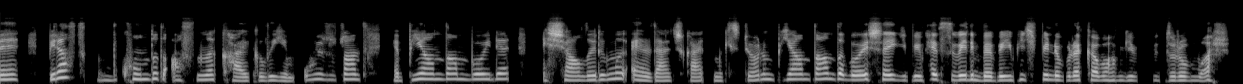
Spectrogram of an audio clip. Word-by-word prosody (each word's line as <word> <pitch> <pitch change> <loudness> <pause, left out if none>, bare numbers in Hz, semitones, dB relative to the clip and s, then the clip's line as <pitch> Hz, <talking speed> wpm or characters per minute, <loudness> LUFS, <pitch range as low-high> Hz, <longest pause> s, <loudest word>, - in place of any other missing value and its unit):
ve 230 +1 +3 0.3
biraz 315 +6 +4 0.2
bu 195 +1 -12
konuda 245 +1 -3
da 235 - -2
aslında 215 +3 -4
kaygılıyım. 175 -1 -4
O 215 +3 -9
yüzden, 240 0 -2 0.3
ya, 175 - -2
bir 235 - -2
yandan, 245 -1 0
böyle, 245 +1 -1 0.3
eşyalarımı 205 +6 +4
elden 175 -4 -1
çıkartmak 175 0 -1
istiyorum, 215 +5 -2
bir 240 - -2
yandan 240 +1 -1
da, 245 -4 +1
böyle, 215 +2 +4
şey 225 -1 +7
gibiyim, 195 0 -3
hepsi 225 -3 +1
benim 210 -3 +5
bebeğim, 190 +1 +3
hiçbirini 215 -3 +1
bırakamam 195 -1 +1
gibi 190 0 -6 0.2
bir 190 - -15
durum 185 -1 -2
var. 170 - -2
210 Hz, 155 wpm, -21 LUFS, 190-240 Hz, 0.3 s, şey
